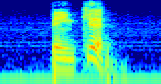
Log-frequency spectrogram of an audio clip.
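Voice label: "penki", Lithuanian, male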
